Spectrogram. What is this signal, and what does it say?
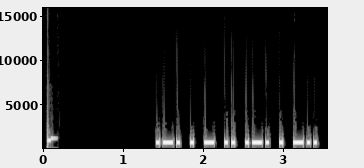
Morse code, heard as a keyed tone, about 27 wpm, 700 Hz. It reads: RETIRED
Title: K1USN SST QSO Practice 28wpm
